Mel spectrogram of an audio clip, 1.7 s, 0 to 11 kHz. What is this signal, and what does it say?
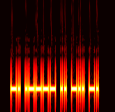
Morse code, heard as a keyed tone, about 44 wpm, 700 Hz. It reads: N1IDN
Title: NA SOTA Activator Callsigns 45wpm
